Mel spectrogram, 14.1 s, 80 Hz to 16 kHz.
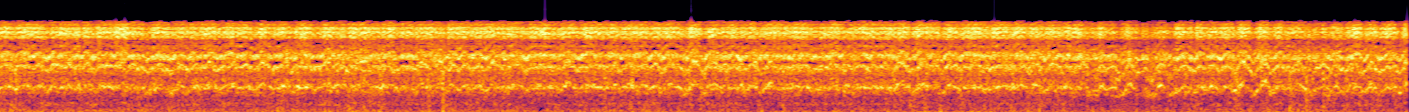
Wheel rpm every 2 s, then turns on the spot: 240, 230, 230, 230, 230, 220, 220.
none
